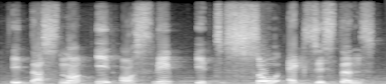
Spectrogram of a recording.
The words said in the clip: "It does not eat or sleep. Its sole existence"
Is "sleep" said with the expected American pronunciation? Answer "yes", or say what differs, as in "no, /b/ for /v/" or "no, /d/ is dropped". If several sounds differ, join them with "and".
yes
